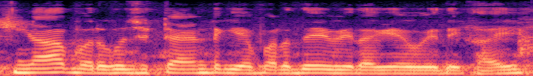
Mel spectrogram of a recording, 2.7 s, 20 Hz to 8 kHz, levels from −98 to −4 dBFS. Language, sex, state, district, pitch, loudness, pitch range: Hindi, male, Haryana, Rohtak, 140 Hz, -13 LUFS, 130-145 Hz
